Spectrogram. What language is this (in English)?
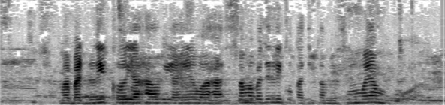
Swahili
